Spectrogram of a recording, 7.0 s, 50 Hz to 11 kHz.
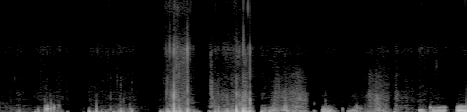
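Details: Empty stomach after 4 hours without food: irregular gurgling and rumbling bursts with low bubbling pops and brief quiet gaps, hungry borborygmi.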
